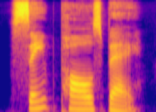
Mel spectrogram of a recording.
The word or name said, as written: St Pauls Bay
